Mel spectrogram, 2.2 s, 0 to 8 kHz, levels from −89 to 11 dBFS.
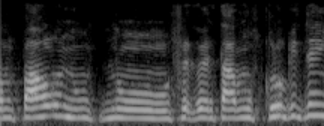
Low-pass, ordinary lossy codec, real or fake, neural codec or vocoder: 7.2 kHz; Opus, 16 kbps; fake; codec, 16 kHz, 16 kbps, FunCodec, trained on Chinese and English, 50 frames a second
